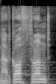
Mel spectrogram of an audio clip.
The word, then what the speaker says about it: Nargothrond: And if you ask the tool, where does the stress go in Imladris or Nargothrond, it tells you it's supposed to be Imladris and Nargothrond, because that's what Appendix E says.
